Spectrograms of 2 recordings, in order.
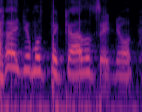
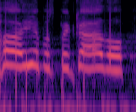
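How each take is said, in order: First: Mock whining. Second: Higher, hammed-up tearful whine; mock wail of regret; mock whining. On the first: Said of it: "chillaba y dice". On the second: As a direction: whine it like fake tears, higher. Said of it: "de lágrimas chillando".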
